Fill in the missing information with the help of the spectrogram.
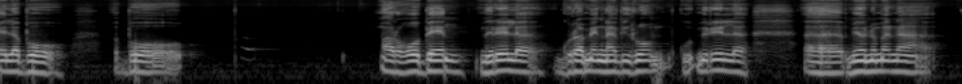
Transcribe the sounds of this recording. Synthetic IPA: elabo | bo | maɾoɣobe̞ŋmiɾelaɡuɾame̞ŋnabiɾomkumiɾela | meonamana

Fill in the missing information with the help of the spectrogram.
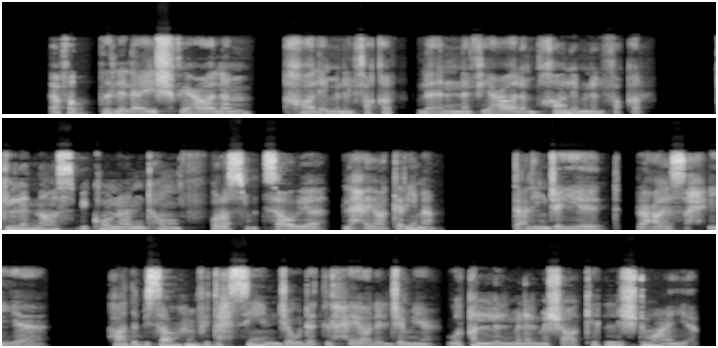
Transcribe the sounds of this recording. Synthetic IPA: ʔɑfɑðˤːɨlɪlʕiːʃfiʕaːlam | xaːlimɪnɪlfɑqɾ | lɪ̰ʔa̰nːfiʕaːlamxaːlimɪnɪlfɑqɾ | kɪlːɪnːaːsbjakuːnʕɪnd̪hʊmfʊɾˤɑsˤmʊt̪ḁsaːwɪja | lɪħajaːkaɾiːma | t̪aʕliːmd͡ʒajːɪd̪̚ | ɾɪ̰ʕaːjasˤɨħːɪjːa | haːðabjsaːhɪmfit̪aħsiːnd͡ʒawd̪alħajaːlɪld͡ʒamiːʕwɪjqalːɪlmɪnɪlmaʃaːkɪlɪlɪd͡ʒ̥t̪ɪmaːʕɪjːa

